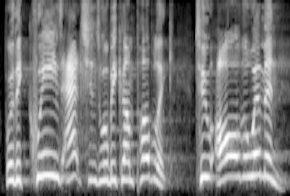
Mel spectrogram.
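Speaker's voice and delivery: high, emphatic official's accusation; forceful preacher reading a royal adviser's speech; dramatic scripture reading. Acted.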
